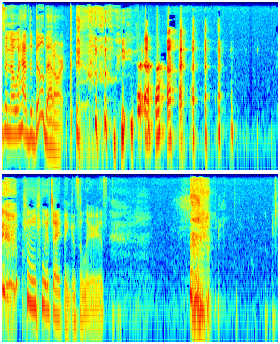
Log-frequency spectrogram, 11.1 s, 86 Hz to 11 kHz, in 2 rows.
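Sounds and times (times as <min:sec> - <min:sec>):
speech: 0:00.0 - 0:03.9, 0:05.5 - 0:07.9, 0:09.3 - 0:09.8
laughter: 0:01.7 - 0:04.6
harsh cough: 0:09.2 - 0:09.8.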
